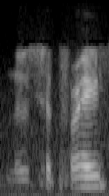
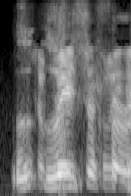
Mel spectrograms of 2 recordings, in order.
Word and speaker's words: luciferase: luciferase. Am I saying that correctly? – Luciferase.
